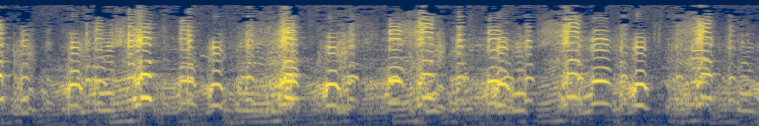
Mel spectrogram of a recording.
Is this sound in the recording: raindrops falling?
no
